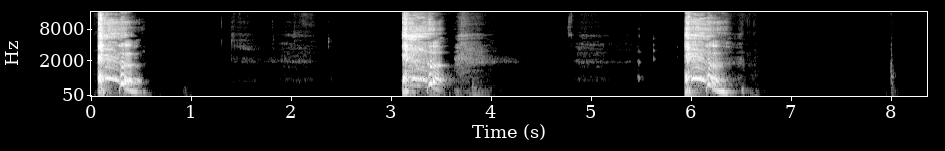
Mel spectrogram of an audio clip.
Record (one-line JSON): {"three_cough_length": "8.4 s", "three_cough_amplitude": 32768, "three_cough_signal_mean_std_ratio": 0.3, "survey_phase": "beta (2021-08-13 to 2022-03-07)", "age": "65+", "gender": "Female", "wearing_mask": "No", "symptom_none": true, "smoker_status": "Never smoked", "respiratory_condition_asthma": false, "respiratory_condition_other": false, "recruitment_source": "REACT", "submission_delay": "3 days", "covid_test_result": "Negative", "covid_test_method": "RT-qPCR", "influenza_a_test_result": "Negative", "influenza_b_test_result": "Negative"}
